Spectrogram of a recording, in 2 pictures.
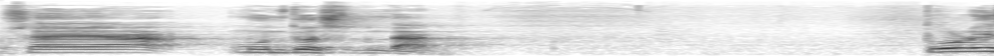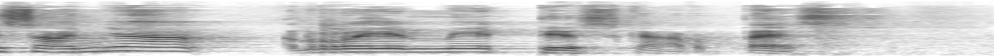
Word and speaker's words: Descartes: mundur sebentar tulisannya Rene Descartes tapi ini orang Perancis es belakang luluh maka membacanya manusia punya rasio kojito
